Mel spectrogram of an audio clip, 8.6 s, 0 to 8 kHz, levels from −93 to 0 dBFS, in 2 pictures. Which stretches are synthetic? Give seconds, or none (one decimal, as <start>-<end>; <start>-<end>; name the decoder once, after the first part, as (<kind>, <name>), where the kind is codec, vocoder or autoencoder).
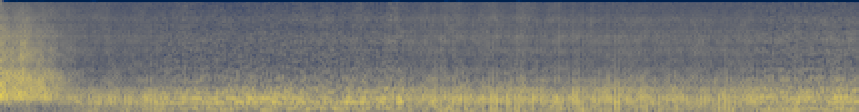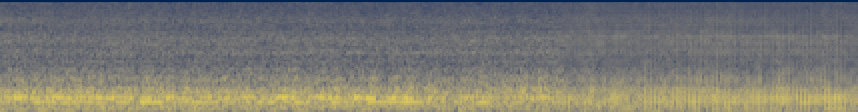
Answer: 0.0-0.8 (vocoder, Vocos); 2.0-3.8; 7.1-8.6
